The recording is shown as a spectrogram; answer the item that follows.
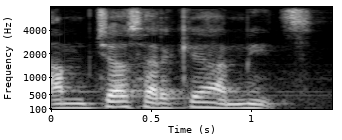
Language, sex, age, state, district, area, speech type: Marathi, male, 30-45, Maharashtra, Sangli, urban, spontaneous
